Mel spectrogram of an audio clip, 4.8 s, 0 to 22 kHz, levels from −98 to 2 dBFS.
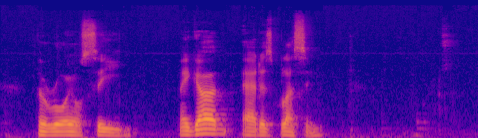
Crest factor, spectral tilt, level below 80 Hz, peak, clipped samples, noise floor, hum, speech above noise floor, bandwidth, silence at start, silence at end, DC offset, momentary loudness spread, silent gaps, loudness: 20 dB; -5.5 dB/octave; -60 dBFS; -14 dBFS; under 0.1%; -65 dBFS; none; 35 dB; 15.5 kHz; 0.35 s; 1.55 s; under 0.1%; 15 LU; none; -31 LUFS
